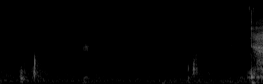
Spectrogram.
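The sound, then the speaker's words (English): Soft mouth sounds of someone sipping coffee: a few small wet clicks and slurps spread out in near silence, ending in a sudden louder, breathy rush. “So I'm going to take a sip of this coffee.”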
